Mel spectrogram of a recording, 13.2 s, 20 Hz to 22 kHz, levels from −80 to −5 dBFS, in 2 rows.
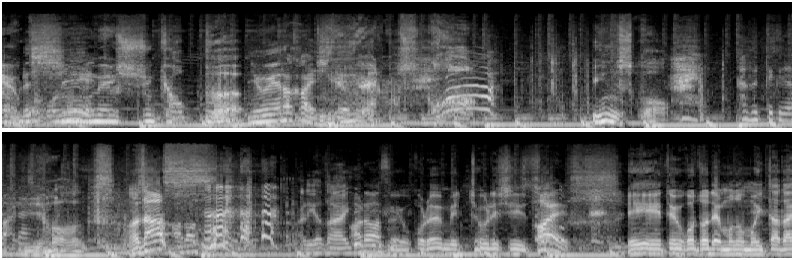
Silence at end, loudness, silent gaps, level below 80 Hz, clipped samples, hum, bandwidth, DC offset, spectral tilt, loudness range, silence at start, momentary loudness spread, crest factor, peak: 0 s; -21 LUFS; none; -36 dBFS; under 0.1%; none; 16 kHz; under 0.1%; -4.5 dB/octave; 2 LU; 0 s; 7 LU; 14 dB; -8 dBFS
